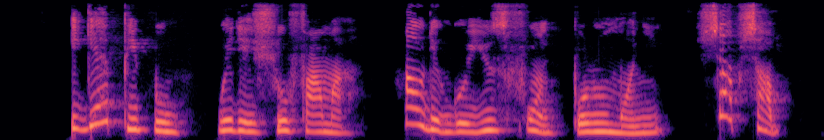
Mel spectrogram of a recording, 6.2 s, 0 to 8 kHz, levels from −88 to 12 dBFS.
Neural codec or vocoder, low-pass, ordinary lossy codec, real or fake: none; 7.2 kHz; none; real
